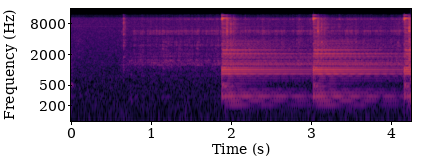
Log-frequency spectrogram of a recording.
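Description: Ansonia mantel clock striking: two ringing blows about a second apart, each dying away slowly, after a faint click. The clock is left to finish its full strike as the hands are advanced, to bring the count of the strike into step with the hands on a clock with no self-correcting mechanism.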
